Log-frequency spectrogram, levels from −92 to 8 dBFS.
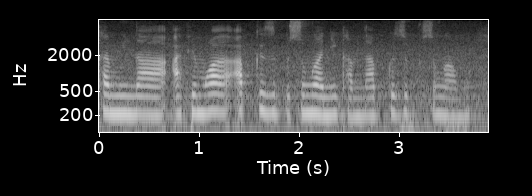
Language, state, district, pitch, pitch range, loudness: Sumi, Nagaland, Dimapur, 205 Hz, 195-215 Hz, -19 LUFS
